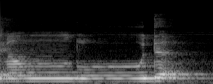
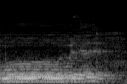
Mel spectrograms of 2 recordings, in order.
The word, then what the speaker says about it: mawdud: Also, it's not a shadda, so you wouldn't say mawdud. That's a shadda. We're not pronouncing a shadda here, we're just doing a qalqala. So, mawdud.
